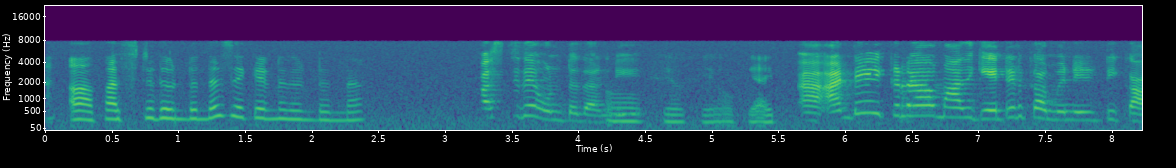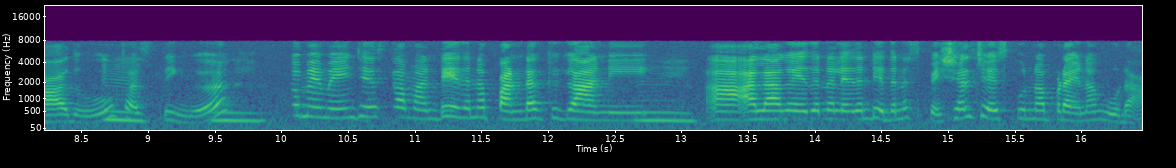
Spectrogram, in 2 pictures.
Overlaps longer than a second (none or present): none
